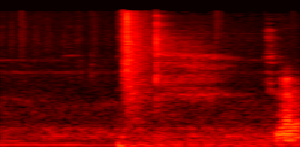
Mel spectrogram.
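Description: A single short, sharp plastic click about a second in, as a thin clear plastic stiffening strip is put down on the table.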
